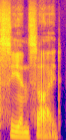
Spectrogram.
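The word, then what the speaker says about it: CNSide: diagnostic technology which is called see inside like you're seeing inside of something but it's spelled CNS D.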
